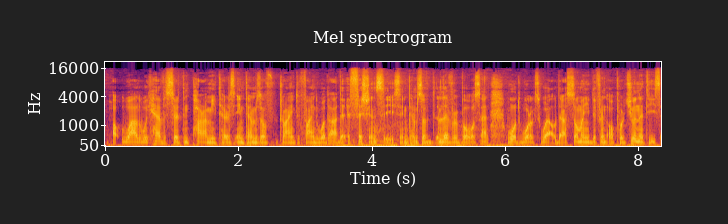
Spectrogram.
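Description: Polish guy, super low gravelly voice, flat tone, bit of hiss behind, talks with his hands. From Poland. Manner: passionate, gesticulating, many restarts. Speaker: guest. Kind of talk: conversational interview.

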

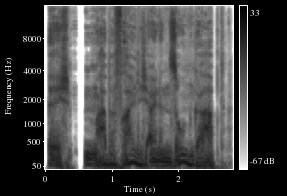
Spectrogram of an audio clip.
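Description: A man's voice: very deep voice, lively intonation, measured pace, warm tone, breathy edge, dry recording, clean studio sound, full character voice. A man voicing an old peasant farmer who is weary and stern.

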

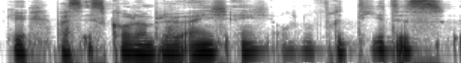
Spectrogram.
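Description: A man's voice: lowish voice, steady tone, quick pace, dark tone, husky. A man chatting casually and teasingly as a podcast co-host.

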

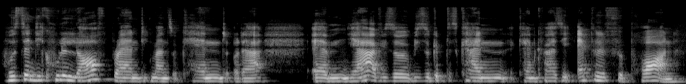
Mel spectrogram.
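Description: A woman in her thirties telling her story casually as a podcast guest, informally mixing in English business jargon. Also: low-pitched. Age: 30s. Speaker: podcast guest, startup founder.

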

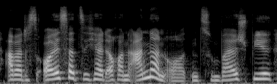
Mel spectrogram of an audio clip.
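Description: A woman's voice: on the high side, animated, fast talker. A woman co-hosting a podcast, talking in a casual, opinionated way, with mocking asides. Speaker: podcast co-host. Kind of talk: casual conversation.

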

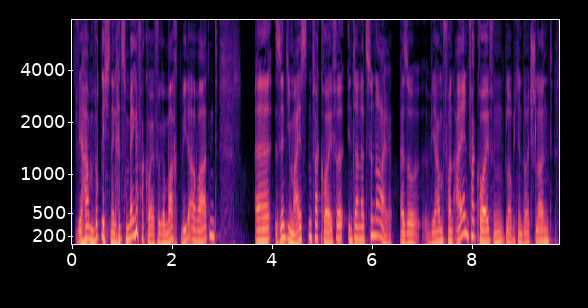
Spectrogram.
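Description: A man's voice: mid-range voice, vocal fry, warm tone, no room sound, studio quality. A middle-aged man from Germany hosting his own podcast, talking it through aloud outdoors in a city, with many fillers and restarts. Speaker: podcast host. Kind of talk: casual solo podcast monologue. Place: outdoors on a city street with roadwork noise.

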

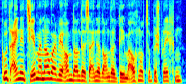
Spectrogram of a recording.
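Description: A man's voice: on the high side, lively intonation, quick pace, darkish tone. A man with an Austrian accent hosting a talk show, chatty and joking as he leads with questions. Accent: Austrian German.

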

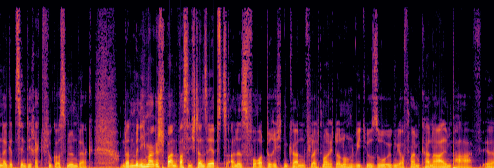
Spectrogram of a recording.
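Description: Low-pitched man chatting about football. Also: dark tone. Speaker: football podcast host. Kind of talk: casual football chat.

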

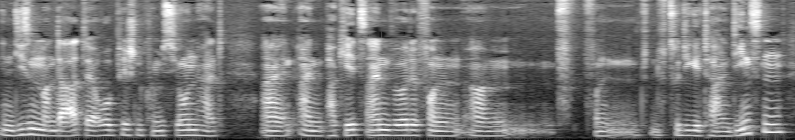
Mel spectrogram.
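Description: A middle-aged man from Hamburg, a guest speaking over a phone line, answering in a halting way with many fillers. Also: mid-range voice, dark tone. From Hamburg, Germany. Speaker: guest, policy official. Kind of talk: interview answers.

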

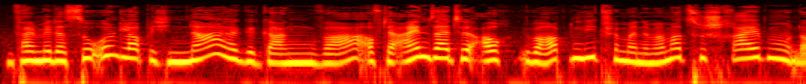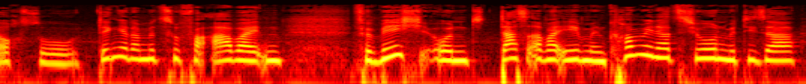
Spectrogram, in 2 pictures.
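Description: A woman's voice: on the high side, brisk, darkish tone, no room sound. A woman, hosting a casual conversation and thinking aloud, often searching for words with many fillers. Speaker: podcast host and singer.

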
